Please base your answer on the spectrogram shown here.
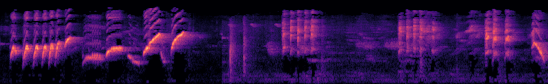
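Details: White-rumped shama singing energetically, a master recording for training other birds: loud, varied bursts of rapid rising whistles and trills, then short pauses before buzzy, chattering phrases and sharp high notes in a quiet background.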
